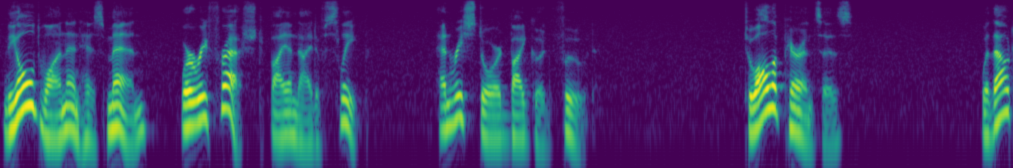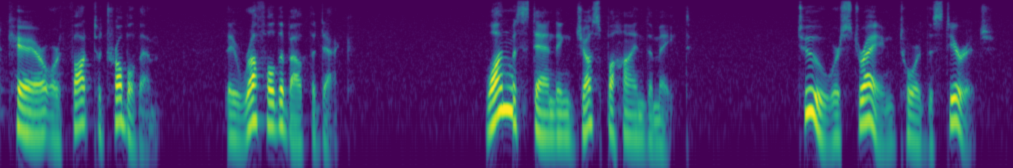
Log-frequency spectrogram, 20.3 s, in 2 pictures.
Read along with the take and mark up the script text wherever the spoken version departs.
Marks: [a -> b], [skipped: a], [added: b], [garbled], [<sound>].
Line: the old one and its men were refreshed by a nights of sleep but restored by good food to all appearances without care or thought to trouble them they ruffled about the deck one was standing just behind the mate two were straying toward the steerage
the old one and [its -> his] men were refreshed by a [nights -> night] of sleep [but -> and] restored by good food to all appearances without care or thought to trouble them they ruffled about the deck one was standing just behind the mate two were straying toward the steerage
